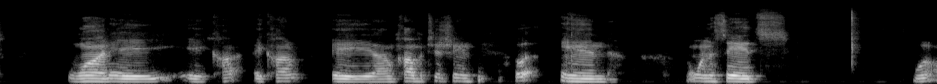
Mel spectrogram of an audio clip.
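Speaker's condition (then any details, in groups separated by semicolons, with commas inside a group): Spastic quadriplegia cerebral palsy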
